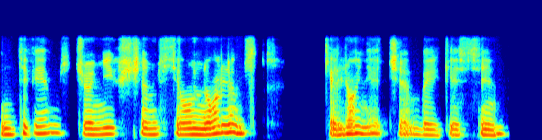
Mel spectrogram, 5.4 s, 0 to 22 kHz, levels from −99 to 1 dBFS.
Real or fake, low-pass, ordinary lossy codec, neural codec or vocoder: fake; 7.2 kHz; Opus, 24 kbps; codec, 44.1 kHz, 7.8 kbps, Pupu-Codec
